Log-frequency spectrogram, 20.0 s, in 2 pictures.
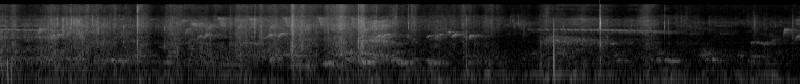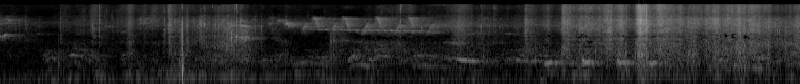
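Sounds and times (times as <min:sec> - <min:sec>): dry leaves rustling: 0:00.0 - 0:07.2, 0:10.8 - 0:13.4, 0:15.2 - 0:20.0
birds chirping: 0:00.0 - 0:20.0.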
